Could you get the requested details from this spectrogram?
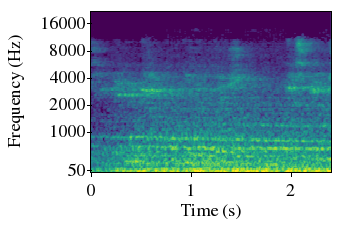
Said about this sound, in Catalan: Hi ha arribat el tren...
